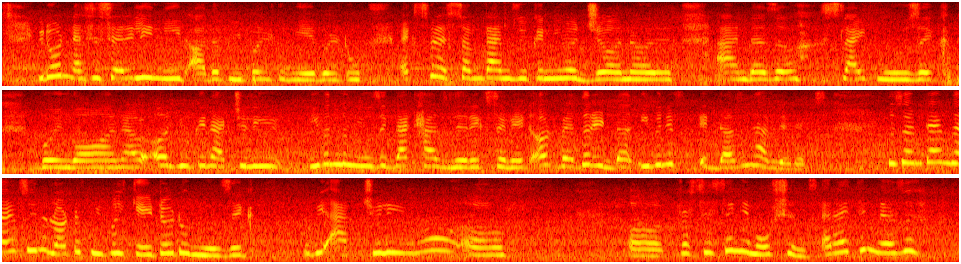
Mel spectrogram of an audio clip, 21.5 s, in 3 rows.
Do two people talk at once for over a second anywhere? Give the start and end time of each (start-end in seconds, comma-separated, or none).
none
